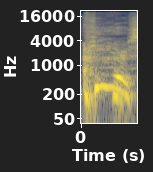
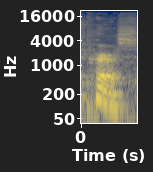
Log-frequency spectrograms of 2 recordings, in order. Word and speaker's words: Peirce: have the reverend pierce did i say pierce right no it's purse purse see i said it wrong last time yeah it's a weird yankee thing yeah i'm gonna just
